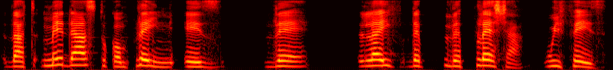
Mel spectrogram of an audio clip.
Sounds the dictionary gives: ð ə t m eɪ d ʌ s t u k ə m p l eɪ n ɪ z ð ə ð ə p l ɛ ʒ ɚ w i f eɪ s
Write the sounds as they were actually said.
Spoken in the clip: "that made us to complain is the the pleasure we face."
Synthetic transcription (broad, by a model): ð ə t m eɪ d ʌ s t u k ə m p l eɪ n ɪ z ð ə ð ə p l ɛ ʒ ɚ w i f eɪ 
